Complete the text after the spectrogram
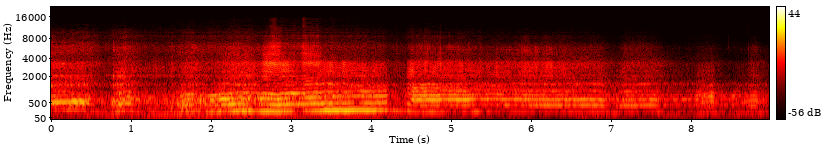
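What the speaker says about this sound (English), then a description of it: "Here's the car that can make some noise." A loud rally car engine revs high and roars past at speed on a stage of the 2023 Roger Albert Clark Rally, pitch climbing and dropping through gear changes, close and dominant throughout.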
